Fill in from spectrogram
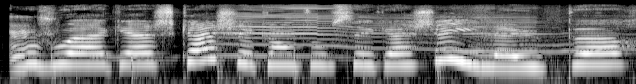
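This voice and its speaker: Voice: very high-pitched, normal speed, background noise. A performer voicing an eager, kind little boy bear cub in a preschool cartoon, earnest and childlike. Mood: hesitant, earnest. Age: child character. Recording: music behind the voice.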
